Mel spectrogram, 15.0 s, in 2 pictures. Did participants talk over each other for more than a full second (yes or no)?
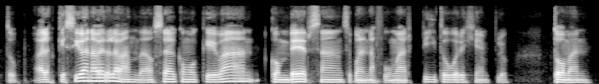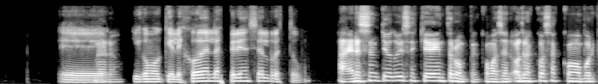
no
